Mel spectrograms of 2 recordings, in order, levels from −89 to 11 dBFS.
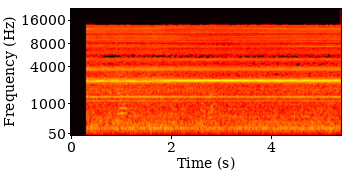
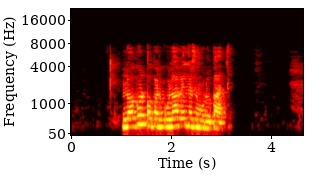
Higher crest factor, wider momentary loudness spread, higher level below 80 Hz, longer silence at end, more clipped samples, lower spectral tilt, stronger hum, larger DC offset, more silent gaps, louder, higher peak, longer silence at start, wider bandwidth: about the same, 10 dB vs 14 dB; about the same, 3 LU vs 5 LU; about the same, -56 dBFS vs -58 dBFS; second, 0 s vs 1.55 s; neither; second, -1 dB/octave vs -7 dB/octave; neither; neither; neither; about the same, -13 LUFS vs -14 LUFS; second, -6 dBFS vs -2 dBFS; second, 0.3 s vs 1.05 s; first, 14 kHz vs 7.8 kHz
